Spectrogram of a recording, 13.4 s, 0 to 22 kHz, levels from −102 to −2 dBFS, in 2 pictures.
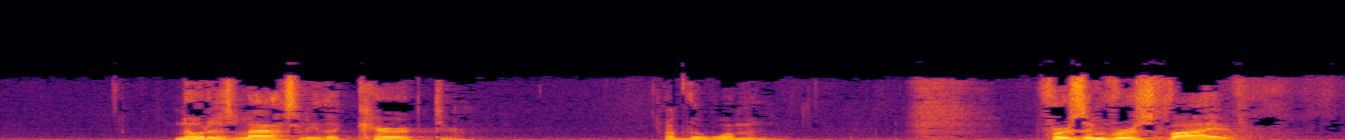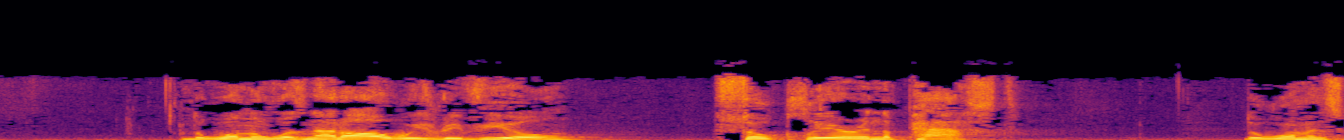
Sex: male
